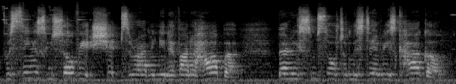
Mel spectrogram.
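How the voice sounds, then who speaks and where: A woman's voice: on the high side, fast talker, pushed and bright, far from the mic, a little hiss or hum, poor audio. A woman acting as an earnest military intelligence officer, giving urgent briefings in a video game.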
